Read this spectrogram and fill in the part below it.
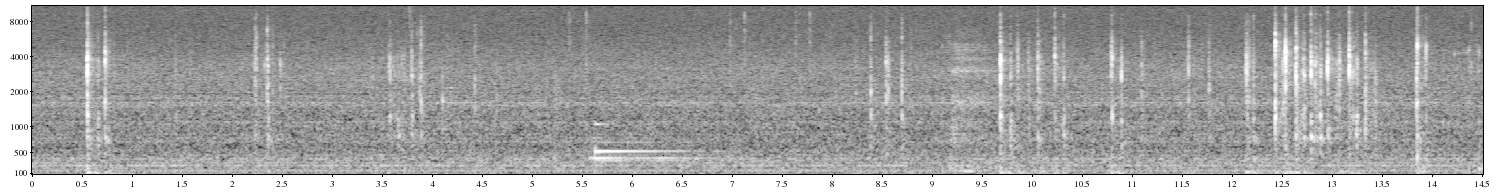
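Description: Steady typing on a computer keyboard while entering data into Access tables, irregular close clicks and clusters of keystrokes over a low hum, no voices.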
